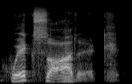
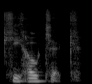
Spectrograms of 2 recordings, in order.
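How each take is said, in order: First: It is pronounced the common English way. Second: It is pronounced like the Spanish name Quixote. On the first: The speaker calls it wrong. "I I hate how people are like, well, he's just being quixotic" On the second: The speaker calls it right. "I'm always one who's like thinking it's Quixotic, you know, because it's it's Don Quixote"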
